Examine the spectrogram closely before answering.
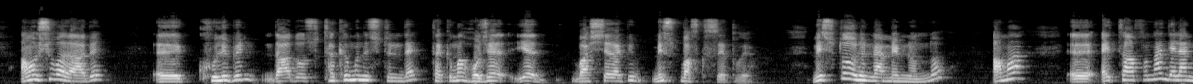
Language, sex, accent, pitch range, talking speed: Turkish, male, native, 140-195 Hz, 115 wpm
